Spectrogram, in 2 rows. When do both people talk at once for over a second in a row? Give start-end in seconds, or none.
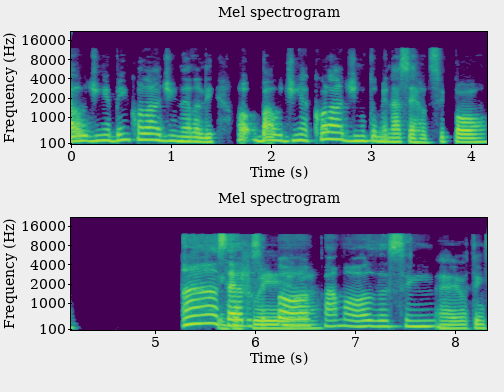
5.5-6.7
